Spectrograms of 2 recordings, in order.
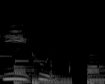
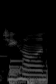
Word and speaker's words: Gi-hun: So a G is G, like ka, ka, ga. You know, gi, gi, gi, gi-hun, gi-hun. Anyway. The most common pronunciations I hear are Jihan and Gaihan.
